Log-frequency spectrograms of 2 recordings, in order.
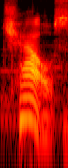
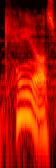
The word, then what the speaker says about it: chaos: I remember when I was a kid, I didn't know how to pronounce the word chaos, and keep in mind, I was only 10 years old, okay? I thought it was pronounced chouse for the longest time.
